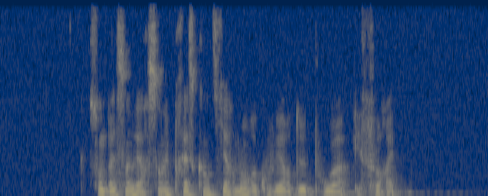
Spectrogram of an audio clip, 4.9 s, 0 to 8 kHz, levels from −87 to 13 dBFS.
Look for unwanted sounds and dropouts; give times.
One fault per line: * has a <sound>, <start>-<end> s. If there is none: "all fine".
all fine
